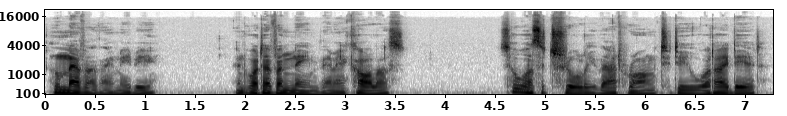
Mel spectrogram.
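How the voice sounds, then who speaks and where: A man's voice: on the low side, no room sound, lightly acted. A man playing an ancient god in an audio drama, a bitter, weary brother who speaks formally and solemnly without remorse. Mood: cold, reproachful. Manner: formal archaic diction, grave, deliberate. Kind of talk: dramatic audio roleplay acting.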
